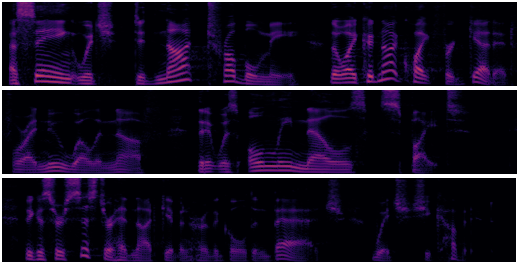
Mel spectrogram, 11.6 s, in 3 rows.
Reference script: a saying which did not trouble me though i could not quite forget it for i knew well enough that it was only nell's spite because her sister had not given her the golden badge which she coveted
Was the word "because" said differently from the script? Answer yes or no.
no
